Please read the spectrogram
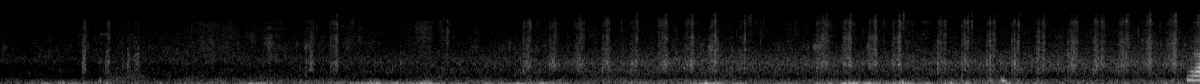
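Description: A small bristle brush scraping soil off a porcini mushroom's stem in quick scratchy strokes, sparse at first and coming several a second from a few seconds in. Wind rumbles low on the microphone underneath.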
